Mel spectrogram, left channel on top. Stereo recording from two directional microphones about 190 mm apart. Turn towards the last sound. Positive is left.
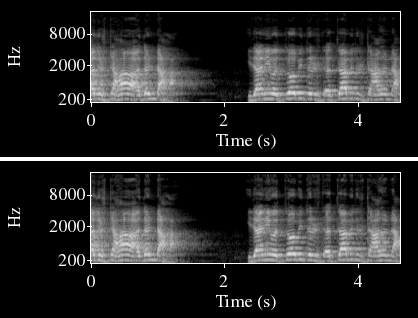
turn(degrees=-15)  # may be behind; listen again after turning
